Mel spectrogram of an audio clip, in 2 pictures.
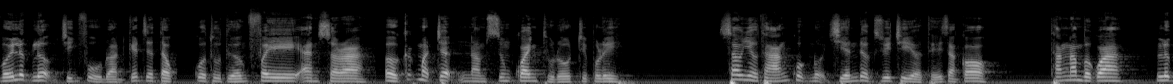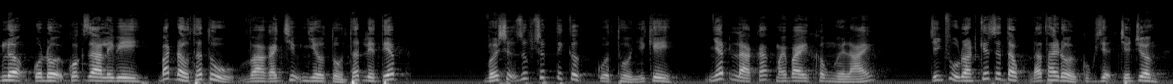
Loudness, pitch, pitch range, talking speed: -27 LUFS, 150 Hz, 120-175 Hz, 235 wpm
